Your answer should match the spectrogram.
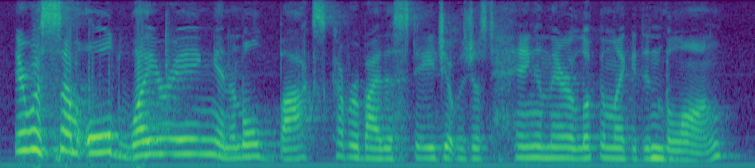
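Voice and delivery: normal talking voice

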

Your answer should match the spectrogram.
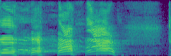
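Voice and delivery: high, loud burst of laughter. Real, not acted. Laugh after dismissive aside.

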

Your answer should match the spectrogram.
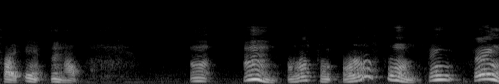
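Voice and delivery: talking around tobacco pouch; mouth full of snus. Real, not acted. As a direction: lips stiff over snus. Seen 3: Dark material shows at his teeth; he loaded the tin just before.

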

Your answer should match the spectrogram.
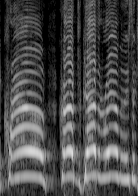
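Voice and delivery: high, very loud pulpit shout; fired-up preacher yelling the narration; shouted preaching. Real, not acted. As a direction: keep the story at full pitch.

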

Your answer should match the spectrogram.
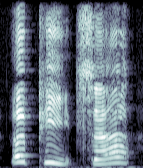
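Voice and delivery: high, slow puzzled question; baffled by the pizza; puzzled query. Acted. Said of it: "queried Angela".

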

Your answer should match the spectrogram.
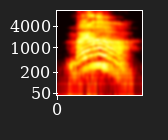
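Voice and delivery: high, loud launch cry; shout. Acted. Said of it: "he shouted".

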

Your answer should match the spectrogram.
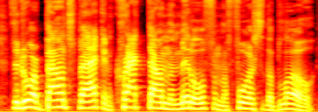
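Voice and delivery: ordinary delivery

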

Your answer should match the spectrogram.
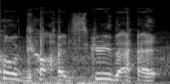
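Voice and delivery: ordinary delivery

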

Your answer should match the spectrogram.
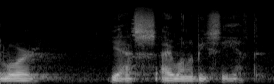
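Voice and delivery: soft, slow, hushed plea to God; hushed prayer. Retold or imitated. Bowing his head to answer the invitation, hushed prayer. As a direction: pray it quietly and slowly, bowed.

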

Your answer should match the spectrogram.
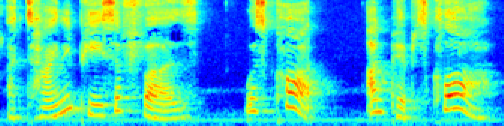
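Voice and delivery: ordinary delivery

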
